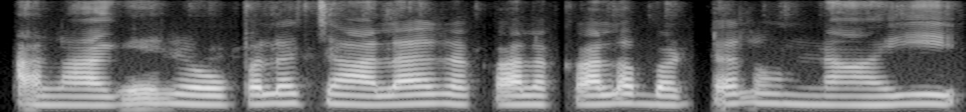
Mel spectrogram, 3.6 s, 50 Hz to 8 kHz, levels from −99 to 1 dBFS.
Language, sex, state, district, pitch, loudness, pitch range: Telugu, female, Telangana, Hyderabad, 195 Hz, -18 LUFS, 185-205 Hz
